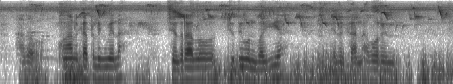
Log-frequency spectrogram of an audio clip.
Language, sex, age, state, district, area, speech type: Santali, male, 30-45, Jharkhand, Seraikela Kharsawan, rural, spontaneous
